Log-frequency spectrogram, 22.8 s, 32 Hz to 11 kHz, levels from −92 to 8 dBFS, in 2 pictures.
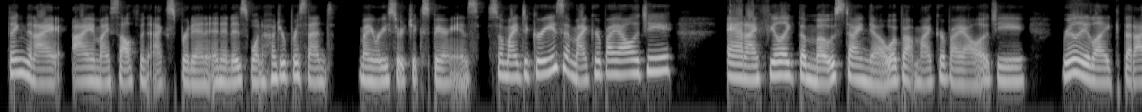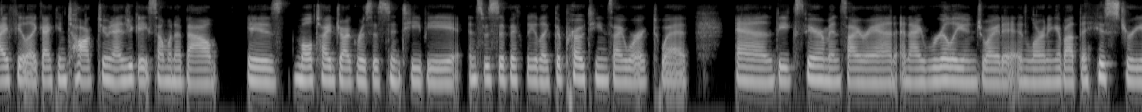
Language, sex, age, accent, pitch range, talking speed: English, female, 20-39, American, 155-190 Hz, 190 wpm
